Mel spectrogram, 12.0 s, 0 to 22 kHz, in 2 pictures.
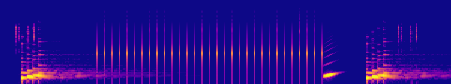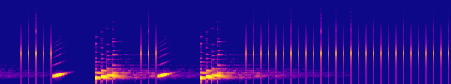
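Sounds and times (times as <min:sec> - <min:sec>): phone keyboard clicks: 0:01.3 - 0:04.3, 0:06.3 - 0:06.8, 0:07.9 - 0:08.2, 0:09.3 - 0:12.0.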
